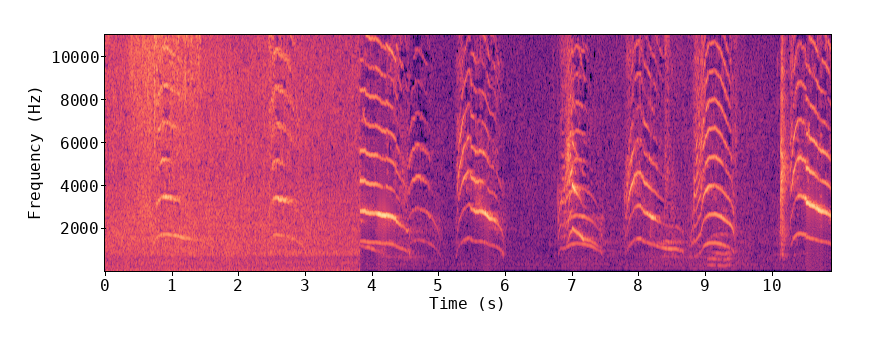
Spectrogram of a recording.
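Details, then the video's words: Newborn kitten mews, short and arched, repeated in a quick irregular run. They start under a hissing noise wash, then sound clearer over a faint steady hum. "Cute Newborn KITTENS MEOWING Baby Kitten Meowing Sound Effect"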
